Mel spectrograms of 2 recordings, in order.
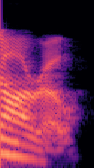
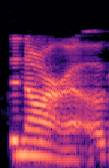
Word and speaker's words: Denaro: So what's his name? Well, just the last name. I don't need his name. – Denaro. – Denaro, okay.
